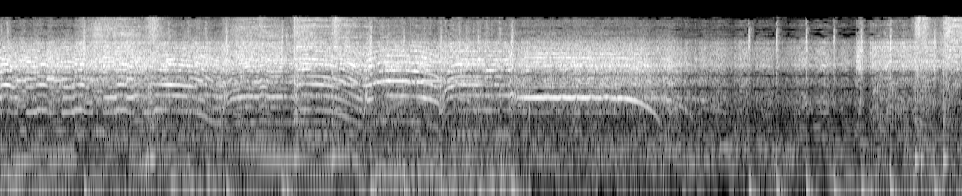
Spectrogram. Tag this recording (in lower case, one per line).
heavy metal
music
